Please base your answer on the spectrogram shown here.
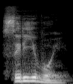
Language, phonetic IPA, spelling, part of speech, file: Russian, [sɨrʲjɪˈvoj], сырьевой, adjective, Ru-сырьевой.ogg
- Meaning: raw material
